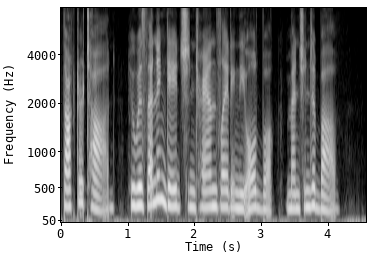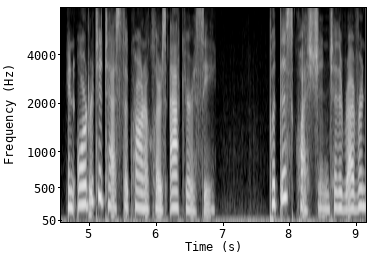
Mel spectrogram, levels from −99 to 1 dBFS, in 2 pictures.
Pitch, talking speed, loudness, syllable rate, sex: 225 Hz, 170 wpm, -19 LUFS, 5.5 syllables/s, female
